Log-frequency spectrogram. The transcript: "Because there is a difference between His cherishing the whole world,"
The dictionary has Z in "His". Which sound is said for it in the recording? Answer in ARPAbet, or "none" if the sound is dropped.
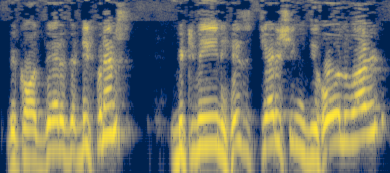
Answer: Z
